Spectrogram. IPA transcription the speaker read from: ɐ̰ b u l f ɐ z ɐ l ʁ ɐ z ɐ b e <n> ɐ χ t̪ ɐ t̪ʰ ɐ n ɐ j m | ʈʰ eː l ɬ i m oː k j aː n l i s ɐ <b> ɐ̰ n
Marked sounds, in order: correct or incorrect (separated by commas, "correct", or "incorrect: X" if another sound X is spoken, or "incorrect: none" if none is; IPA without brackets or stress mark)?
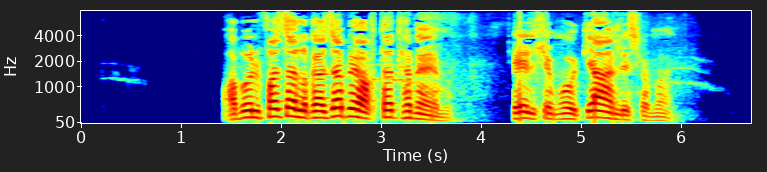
incorrect: none, incorrect: m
